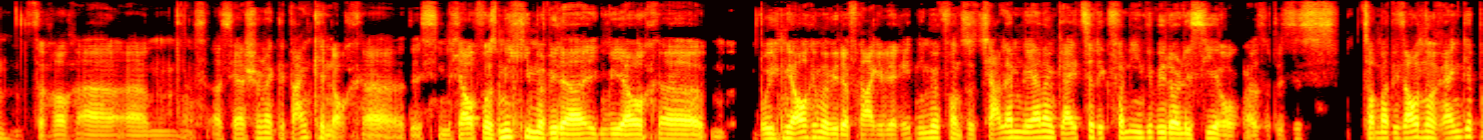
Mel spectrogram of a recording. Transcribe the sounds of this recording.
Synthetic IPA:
ɪstd̥ɔχaʊxəɛ̰ːə̰ə̰seːɐʃøːnɐɡ̥əd̥aŋkʰənɔ̰xɛ̰ːd̥ɛsmɪçaʊxvosmɪçʔɪmɐviːdɐɪɐɡŋ̩tv̥iːaʊxɛː | voːɪçmɪçaʊxɪmɐviːdɐfʁ̥aːɡəviɐʁeːdn̩ɪmɐfɔnzot͡sjaːləmlɛɐnʊnt̚ɡlaɪçt͡saɪtɪçfɔnɪndividualiziːʁʊŋʔa̰lzod̥asɪs | shabmɐdiːsaʊxnɔχʁaɪnɡəbʁ

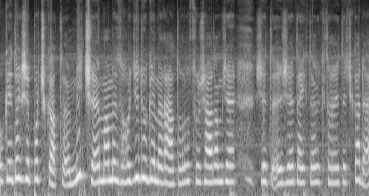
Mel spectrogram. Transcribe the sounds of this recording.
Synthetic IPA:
ʔowkɛjt̪aɡʒɛpo̞t͡ʃkat̪mɪt͡ʃɛmaːmɛzɦo̞ɟɪdoɡɛnɛɾaːt̪oɾut͡soʒʒaːdaːmʒɛ | ʒɛʒɛt̪ajkt̪ɛnkt̪ɛɾɛjt̪ɛt͡ʃkadɛ

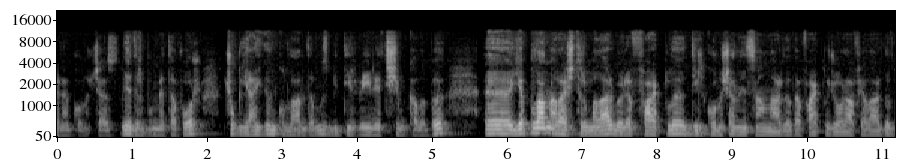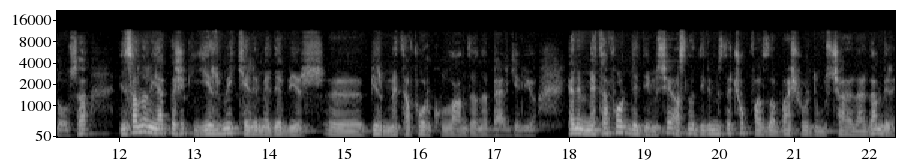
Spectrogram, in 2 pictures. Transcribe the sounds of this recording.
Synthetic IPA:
ønɛmkʰo̞nuʃd͡ʒaz̥ned̪iɾbume̞t̪ʰafo̞ɾ̥t͡ʃʰo̞kjajɡɯnkʰulˠːand̪ɯːmɯzbid̪ilʲvɛilʲe̞t̪ʰi̥ʃimkʰalˠɯbɯː | japɯlˠanaɾaʃt̪ʰɯɾmalˠaɾbø̞jlʲɛfaɾklˠɯd̪ilʲkʰo̞nuʃaninsanlˠaɾd̪ad̪afaɾklˠɯd͡ʒo̞ːɾafjalˠaɾd̪ad̪aolˠsa | insanlˠaɾɯnjaklˠaʃɯkjiɾmicʰe̞lʲimed̪ɛbiɾ | biɾme̞t̪ʰafo̞ɾkʰulˠːand̪ɯːnɯbælʲɟelʲijo̞jaːnime̞t̪ʰafo̞ɾd̪e̞d̪iːmizʃejasɯnd̪ad̪ilʲimizd̪ɛt͡ʃʰo̞kfazlˠabaʃvuɾd̪uːmuz̥t͡ʃʰaːɾɛlʲæɾd̪ænbiɾɪ

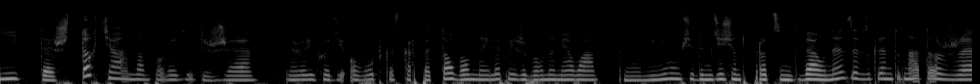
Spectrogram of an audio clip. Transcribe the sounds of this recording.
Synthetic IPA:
it̪ɛʂt̪ɔxt͡ɕawamvampɔvʲjed͡ʑed͡ʑʐɛ | jʔɛʐɛlʲixɔd͡ʑiʔɔvwut͡ʂkɛskaɾpɛt̪ɔvɔ̃w̃najlɛpʲjejʐɛbɘɔnamʲjawa | mʲiɲʲimumɕɛd̪ɛmd͡ʑeɕɔnt̪pɾʔɔt̪sɛnd̪vɛwnɛzɛvzɡlɛnd̪unat̪ɔʐɛ

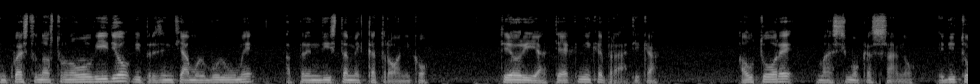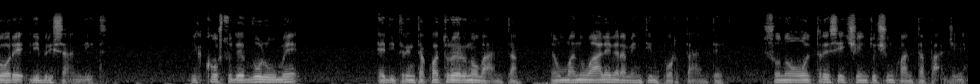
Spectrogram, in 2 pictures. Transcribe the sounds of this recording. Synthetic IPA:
iŋkwest̪onɔst̪ɾonwɔːvoviːd̪eovipɾezent̪jaːmoilvoluːmeapːɾend̪ist̪amekːat̪ɾɔ̰ːniko | t̪eoɾiːat̪ɛknikaepːɾa̰ːt̪ika | awt̪oːɾe | masːimokasːa̰ːno̰ | ed̪it̪oːɾelibɾisa̰nd̪it̪ | ilkost̪od̪elvoluːme | ɛd̪ːit̪ɾent̪akwat̪ːɾoɛːɾonova̰nt̪aɛumːanuaːleveɾament̪eimport̪a̰nt̪e | soːnoolt̪ɾesɛjt͡ʃɛnt̪ot͡ʃiŋkwant̪apa̰ːd͡ʒine

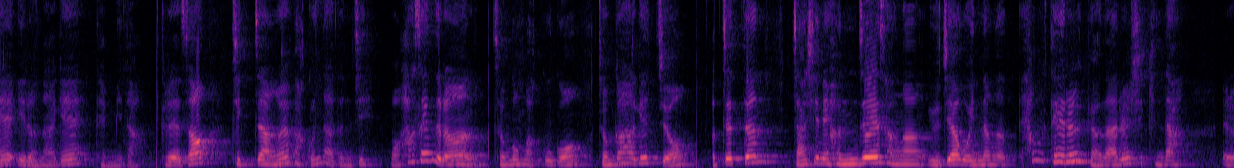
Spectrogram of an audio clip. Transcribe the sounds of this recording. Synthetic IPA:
eʔiɾʌnɦaɡe̞twe̞mɲidakɯɾe̞sʰʌt͡ɕik̚t͡ɕ͈aŋɯɭpak͈undadɯnd͡ʑimwʌhak̚s͈e̞ŋdɯɾɯnt͡ɕʌŋɡoŋpak͈uɡot͡ɕʌŋk͈aɦaɡet̚t͡ɕ͈oʌt͡ɕ͈e̞t͈ɯnt͡ɕaɕʰiniçjʌnd͡ʑe̞sʰaŋwaŋjud͡ʑiɦaɡoinːɯnçjʌŋtʰe̞ɾɯɭpjʌnwaɾɯɭɕʰi̥kʰinda | iɾʌ

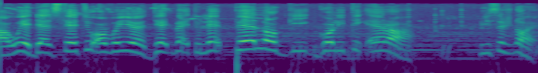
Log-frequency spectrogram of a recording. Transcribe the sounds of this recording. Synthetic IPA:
wedɛt̚stetuovəhiədɛt̚bɛk̚tulɛt̚pɛlɔɡiɡolitik̚ɛɹa | ɹisət͡ʃnɔt̚

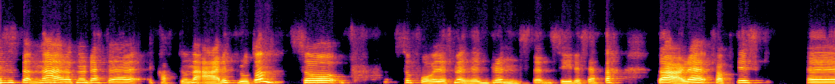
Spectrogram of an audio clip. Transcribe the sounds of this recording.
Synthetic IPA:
sɔspɛnːənəæɾɑt̪nɔɖɛt̪ːəkʰɑt̪ːʊnə̰ʔæ̰ɾɛt̪pʰɾuːt̪ɔnsɔ | sɔfoːɾʋɪd̪ɛsɔmhɛːləɾɛt̪bɾœnst̪ɛ̰d̪syːɾəsɛt̪ːə | d̪̥ɑæɖɛfɑkt̪ɪsk

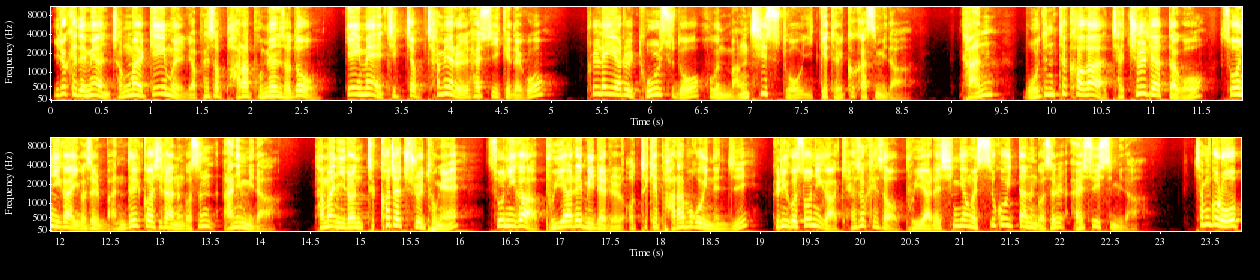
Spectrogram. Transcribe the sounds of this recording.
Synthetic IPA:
iɾʌkʰe̞dwe̞mjʌnt͡ɕʌŋmaɭk͈eimɯɭjʌpʰe̞sʰʌpaɾabomjʌnsʰʌdo | k͈e̞ime̞t͡ɕik̚t͡ɕ͈ʌp̚t͡ɕʰamjʌɾɯɭɦaɭs͈uik͈e̞dwe̞ɡo | pʰɯɭːe̞jʌɾɯɭtouɭs͈udohoɡɯnma̰ŋt͡ɕʰiɭs͈u̥doik̚k͈e̞dwe̞ɭk͈ʌk͈as͈ɯmɲida̰ | tan | modɯntʰɯkʰʌɡat͡ɕe̞t͡ɕʰuɭdwe̞ʌt̚t͈aɡo | s͈oɲiɡaiɡʌs̬ʰɯɭma̰ndɯɭk͈ʌɕʰiɾanɯnɡʌsʰɯna̰ɲimɲida̰ | tamaniɾʌntʰɯ̥kʰʌd͡ʑe̞t͡ɕʰuɾɯɭtʰoŋɦe̞ | s͈oɲiɡapuiaɾe̞miɾe̞ɾɯ̰ɾʌ̰t͈ʌkʰe̞paɾaboɡoinːɯnd͡ʑi | kɯɾiɡos͈oɲiɡa̰ke̞s̬ʰokʰe̞sʰʌ̰puiaɾe̞ɕʰiŋɡjʌŋɯɭs͈ɯɡoit̚t͈anɯnɡʌsʰɯɾaɭs͈uis͈ɯmɲida̰ | t͡ɕʰamɡɯɾo

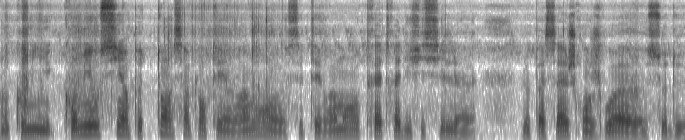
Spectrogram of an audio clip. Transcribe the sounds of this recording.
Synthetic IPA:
ɔ̃kɔ̃mikʰɔ̃miosiɛ̃pød̪ət̪ɑ̃asɛ̃plɑ̃t̪ẽvʁɛmɑ̃øset̪ɛvʁɛmɑ̃t̪χɛt̪χɛd̪ifisiløːəpasaʒkɑ̃ʒəvwaøsød̪ə

